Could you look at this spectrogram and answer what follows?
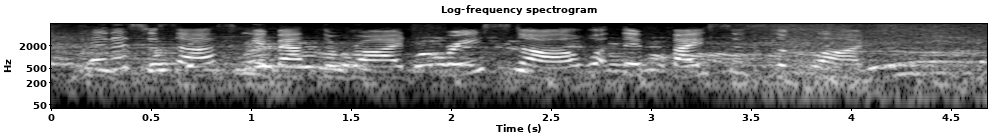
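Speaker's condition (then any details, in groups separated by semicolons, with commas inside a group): No condition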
